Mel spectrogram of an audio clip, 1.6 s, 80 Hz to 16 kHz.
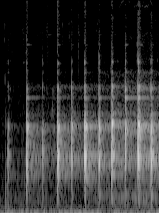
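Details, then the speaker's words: Removed water pump from a Jeep Grand Cherokee WJ 4.7L spun by hand, sharp dry clicks about seven per second from worn bearing; not yet leaking but would eventually fail or seep from seals. "I mentioned the bearings you hear that hear how nasty that sounds"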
